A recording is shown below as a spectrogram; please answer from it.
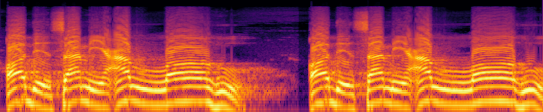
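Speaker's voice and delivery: heavy rounded lah in sami'allahu; sami'allahu with a full dark lah; thick lah. Shown as a demonstration. Teacher recites a long example, heavy lah. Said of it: "Contoh yang panjang".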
